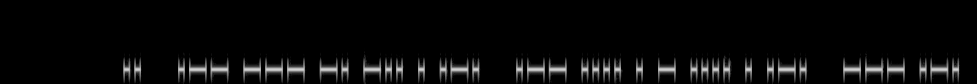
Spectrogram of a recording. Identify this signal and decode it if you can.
Morse code, heard as a keyed tone, about 23 wpm, 700 Hz. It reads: I WONDER WHETHER OR
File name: practice / 22wpm / Sentences with 3-Word Phrases - 22wpm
